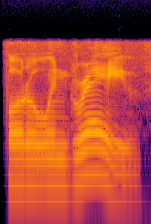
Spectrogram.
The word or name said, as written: photoengrave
